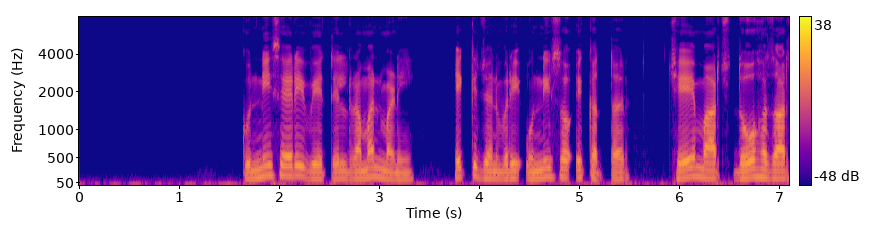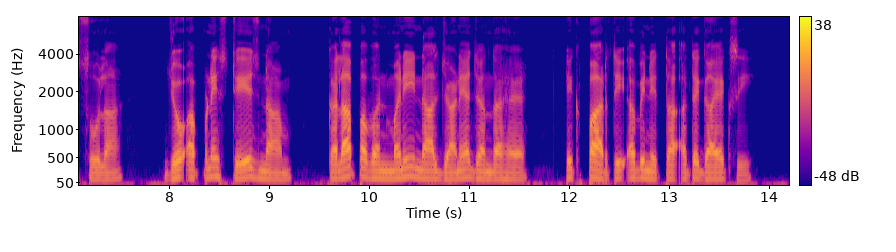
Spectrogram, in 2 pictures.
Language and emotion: Punjabi, neutral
